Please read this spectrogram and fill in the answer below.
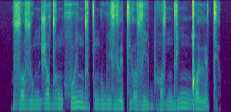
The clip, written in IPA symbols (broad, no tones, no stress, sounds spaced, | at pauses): z ɔ z u ŋ ʒ ɒ d ɔ ŋ χʷ i n d u tʲ ŋ u w i z lʲ ɔ tʲ w ɔ z i bʱ ɒ z n d i ŋ ŋ͡ǃ ɒ lʲ ɔ tʲ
